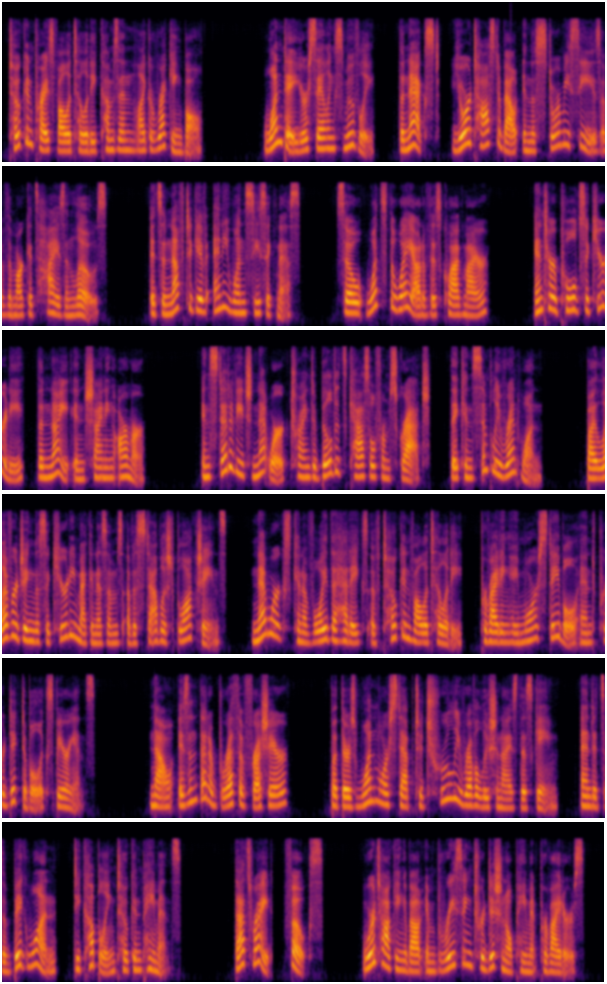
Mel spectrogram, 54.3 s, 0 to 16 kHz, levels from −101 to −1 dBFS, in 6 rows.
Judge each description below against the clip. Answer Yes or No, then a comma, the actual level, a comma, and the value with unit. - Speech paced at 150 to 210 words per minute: No, average, 140 wpm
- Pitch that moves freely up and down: Yes, wide, 6.4 semitones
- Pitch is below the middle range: No, high, 220 Hz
